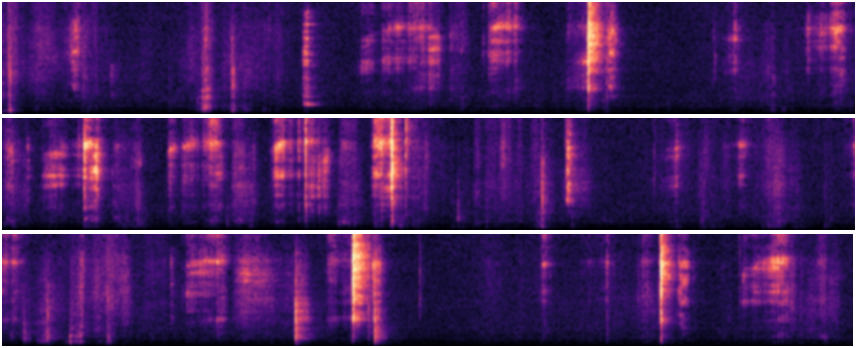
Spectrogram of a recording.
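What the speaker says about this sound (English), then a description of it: "now we are going to cut these seam allowances back" Scissors trim the seam allowances on a fabric crossbody bag, giving many close, crisp snips in irregular clusters with quiet gaps between them.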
